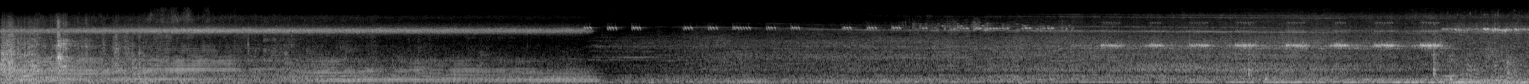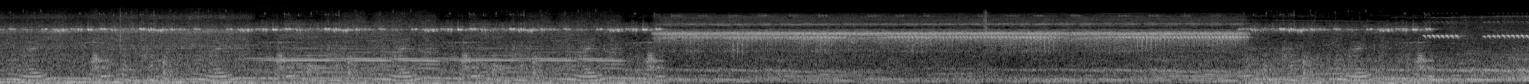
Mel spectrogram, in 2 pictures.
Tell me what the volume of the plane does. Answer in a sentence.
The loudness of the plane stays about the same.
